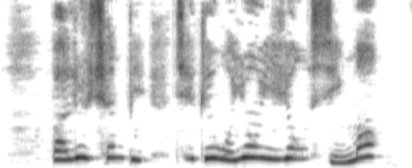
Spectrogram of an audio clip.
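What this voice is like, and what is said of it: Quiet, hushed request. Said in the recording (Chinese): “小声对林媛媛说”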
